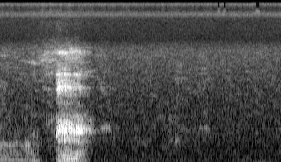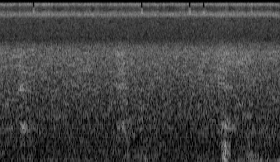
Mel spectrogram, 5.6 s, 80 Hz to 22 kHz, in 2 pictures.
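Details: 8-month-old female English/Boston bulldog, a flat-faced breed, struggling for breath: one loud snorting gasp, then a faint second; she is worse at times and overheats quickly: noisy obstructed breathing (brachycephalic airway obstruction).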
